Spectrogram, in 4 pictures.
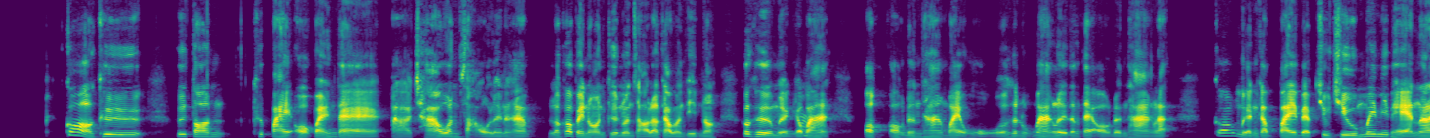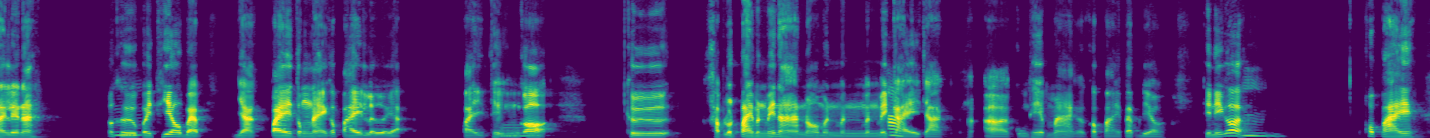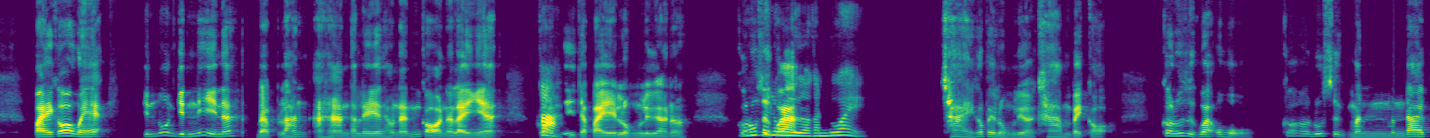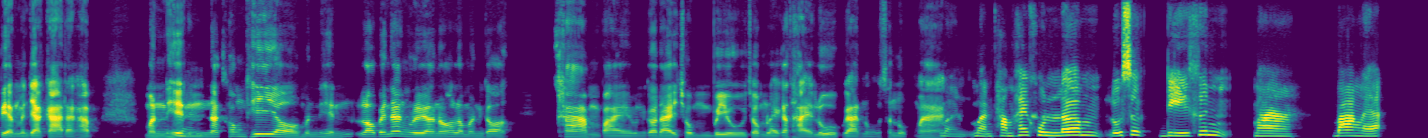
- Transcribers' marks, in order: none
- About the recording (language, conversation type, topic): Thai, podcast, เวลารู้สึกหมดไฟ คุณมีวิธีดูแลตัวเองอย่างไรบ้าง?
